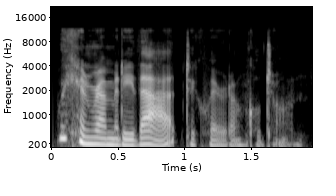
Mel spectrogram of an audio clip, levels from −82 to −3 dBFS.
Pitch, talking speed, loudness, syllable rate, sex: 170 Hz, 215 wpm, -19 LUFS, 6.6 syllables/s, female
